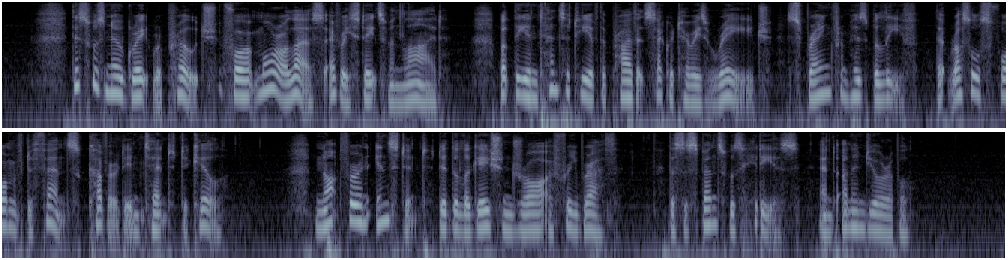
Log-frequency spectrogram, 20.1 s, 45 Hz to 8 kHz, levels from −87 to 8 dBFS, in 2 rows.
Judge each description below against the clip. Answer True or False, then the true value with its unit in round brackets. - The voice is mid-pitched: True (155 Hz)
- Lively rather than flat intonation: False (3.9 semitones)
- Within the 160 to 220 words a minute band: False (150 wpm)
